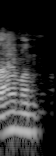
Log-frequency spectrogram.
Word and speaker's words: Ammon: Is it Ammon or Amon? It's Ammon.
